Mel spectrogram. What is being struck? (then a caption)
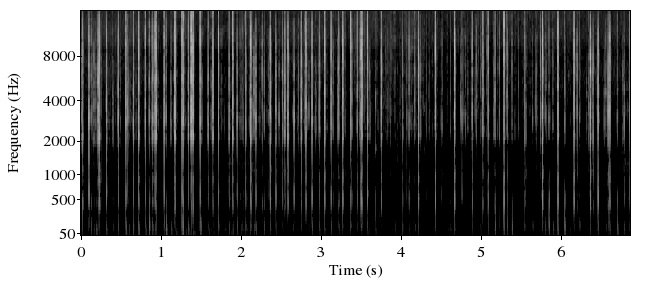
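Small glass jar of candies. A small labeled glass jar full of colorful candies, held close to the mic, is tapped and scratched rapidly with fingernails. The result is a quick, steady run of sharp, dry clicks with almost no ring, bright and centered around 2 kHz, over faint scratchy texture.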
